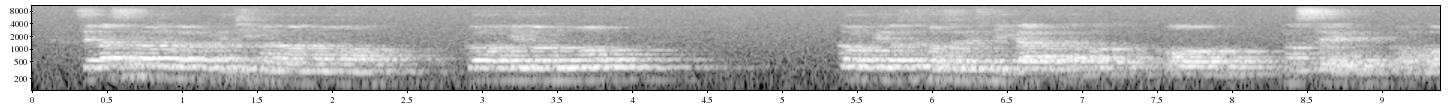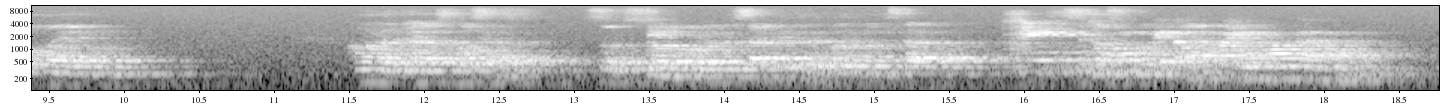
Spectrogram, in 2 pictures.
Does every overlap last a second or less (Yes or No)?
No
